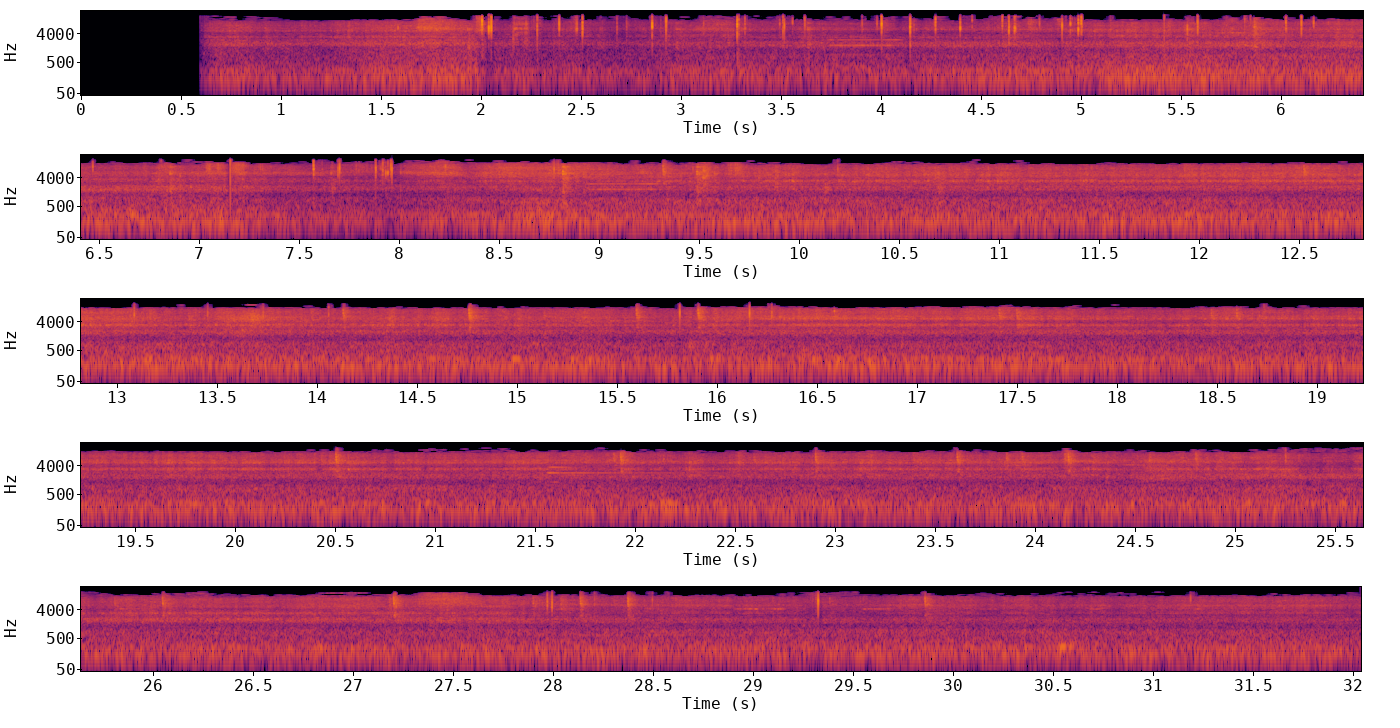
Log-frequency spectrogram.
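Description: Steady rumble of a diesel passenger train running along the line, heard from inside the carriage, starting about half a second in. Scattered clicks and rattles sound over the rumble in the first ten seconds or so.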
